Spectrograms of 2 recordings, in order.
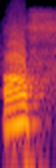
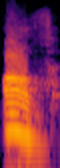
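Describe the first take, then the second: First: The word ends with an f sound. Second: The word ends with a v sound. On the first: The speaker calls it wrong. "বাংলায় ফ, ফসলের ফ।" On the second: The speaker calls it right. "ভি দিয়ে হবে, ও ভি"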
